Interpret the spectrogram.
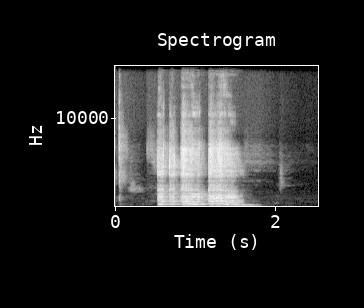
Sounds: Throat clearing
